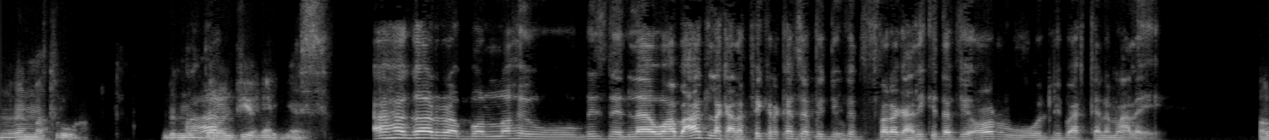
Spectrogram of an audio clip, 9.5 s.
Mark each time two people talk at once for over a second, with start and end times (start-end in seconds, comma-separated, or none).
none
